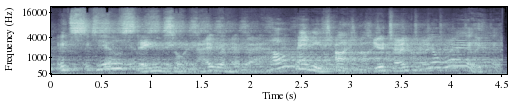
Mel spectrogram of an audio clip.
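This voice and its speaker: Sly, needling robot lieutenant, highish and wry, theatrical, long reverb with music behind. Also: male voice, huge pitch swings, heavily acted. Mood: amused, nostalgic. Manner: theatrical, wry, drawn-out teasing. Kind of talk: dramatic comic dub acting.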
